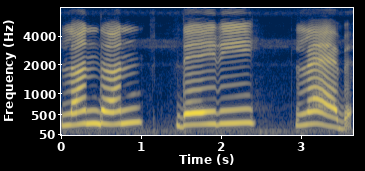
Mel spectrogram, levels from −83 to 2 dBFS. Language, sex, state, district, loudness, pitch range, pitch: Hindi, female, Haryana, Jhajjar, -12 LUFS, 275-310 Hz, 290 Hz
